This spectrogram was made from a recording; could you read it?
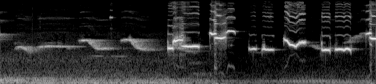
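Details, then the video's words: Orange-headed thrush song used as therapy for a silent caged thrush: quiet slurred whistles at first, then a lively string of loud, varied sharp notes and twisting whistles, each about a quarter second apart. "Terap1 Suara ANIS MERAH Macet Bunyi Agar Mau Kenceng Dengar Kicauan Ini"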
